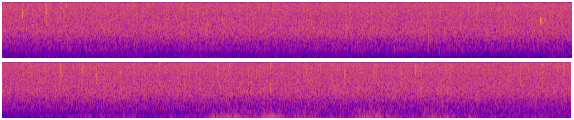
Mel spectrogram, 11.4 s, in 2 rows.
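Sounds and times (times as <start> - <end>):
thunderstorm: 6.4 - 11.3.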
